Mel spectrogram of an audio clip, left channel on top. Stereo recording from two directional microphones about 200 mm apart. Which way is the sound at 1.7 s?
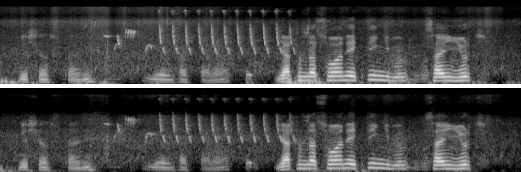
35° left (ahead or behind).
